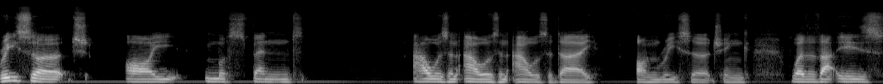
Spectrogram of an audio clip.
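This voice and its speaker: This man talks at a medium pitch and a very slow pace, with long, frequent pauses and fairly even intonation. The recording is very clean, with a silent background. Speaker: wrestling ring announcer and commentator, football pitch-side announcer, esports host. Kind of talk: interview answer.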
